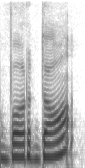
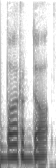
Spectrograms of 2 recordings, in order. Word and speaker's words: Bordeaux: Arcachon, to jest niedaleko Bordeaux. Powiedziałam to z takim polskim akcentem, bo faktycznie wszyscy Polacy mówią Bordeaux, ale oczywiście jest to Bordeaux, więc jeśli nie wiecie,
